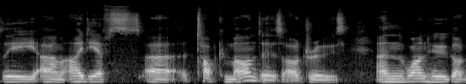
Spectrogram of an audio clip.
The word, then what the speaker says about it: Druze: And 6% is Diz. – Druze.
